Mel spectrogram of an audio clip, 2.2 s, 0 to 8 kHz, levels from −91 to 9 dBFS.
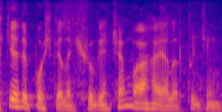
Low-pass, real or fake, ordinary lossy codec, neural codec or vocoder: none; fake; none; codec, 16 kHz, 4 kbps, X-Codec, HuBERT features, trained on general audio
